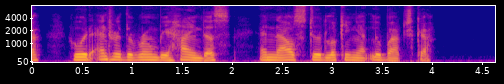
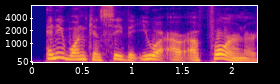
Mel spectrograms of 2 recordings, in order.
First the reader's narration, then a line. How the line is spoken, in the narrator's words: she cried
